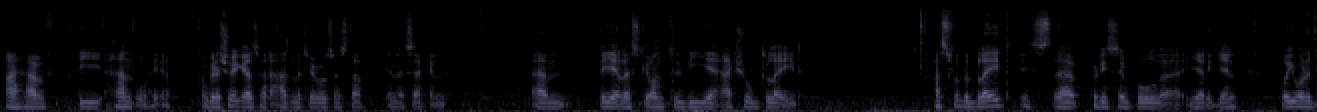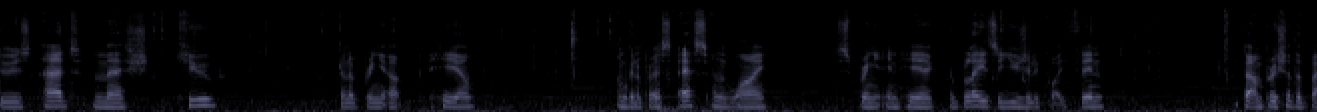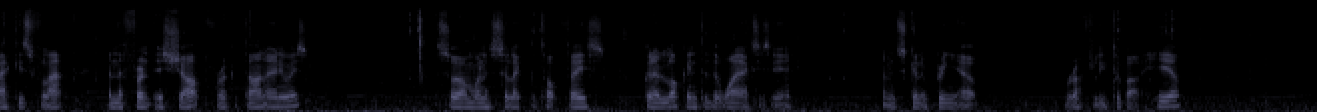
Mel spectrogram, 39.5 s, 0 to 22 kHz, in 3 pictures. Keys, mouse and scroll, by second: 1.1 scroll up 2, 1.7-4.8 scroll down 1, 7.5 middle click, 8.8-13.0 middle drag, 13.0-15.0 drag, 15.0 scroll up 3, 15.3-16.3 middle drag, 16.3 ctrl+click, 17.3 z, 17.8-18.1 shift+middle drag, 18.1-18.6 scroll up 2, 18.6 s, 19.7 s, 23.4 scroll down 1, 23.6-25.0 middle drag, 25.0-25.9 scroll up 1, 27.0-29.9 middle drag, 29.9 Tab, 30.1 3, 30.4 click, 30.7 scroll down 1, 30.9 middle click, 31.6 click, 31.9-32.3 scroll down 2, 32.3-33.5 shift+middle drag, 33.5 scroll down 2, 33.8 shift+middle click, 34.7 ctrl+click, 38.0 click, 38.3 scroll up 2, 38.6 middle click, 39.0 Tab, 39.2 middle click.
